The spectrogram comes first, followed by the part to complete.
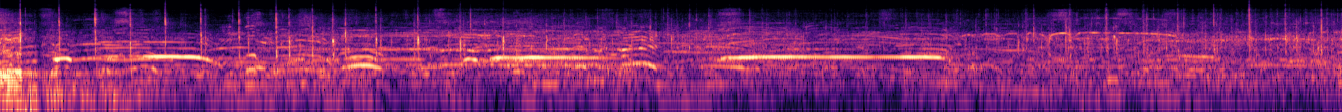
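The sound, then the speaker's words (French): A large crowd cheers and claps continuously as athletes enter the elite start corral of the Tour du Mont Blanc race, with whistles and scattered shouts rising over a dense roar of voices for the whole stretch. “Je vous mets quelques moments sonores de ce passage des athlètes pour leur entrée dans le SAS élite.”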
